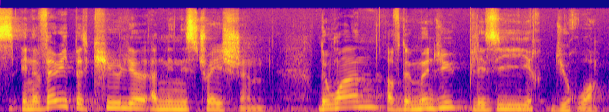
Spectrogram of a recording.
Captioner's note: speaks French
